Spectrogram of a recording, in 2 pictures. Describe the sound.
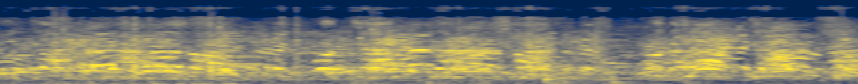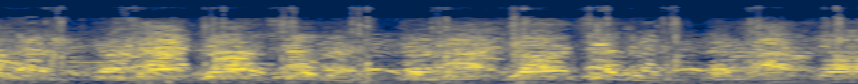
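A large, diverse crowd of many people from around the world fills the scene with loud, continuous overlapping voices and shouts, a dense steady roar of many people talking and calling out at once.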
